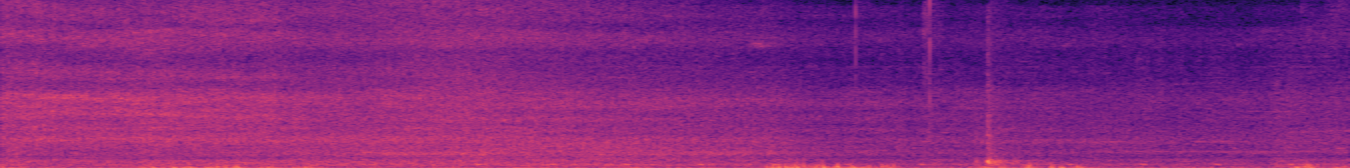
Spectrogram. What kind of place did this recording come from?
street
